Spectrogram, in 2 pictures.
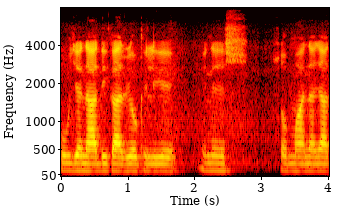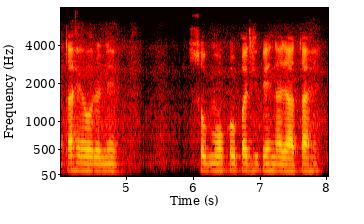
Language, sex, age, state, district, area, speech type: Hindi, male, 30-45, Madhya Pradesh, Hoshangabad, rural, spontaneous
